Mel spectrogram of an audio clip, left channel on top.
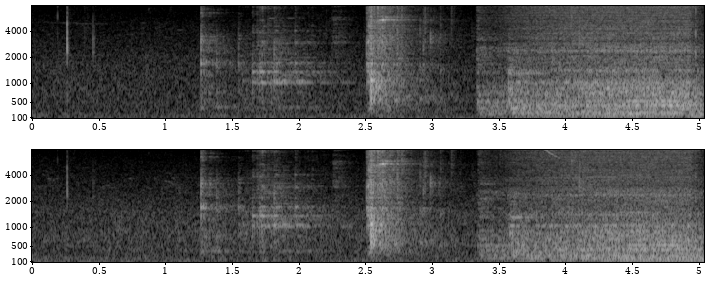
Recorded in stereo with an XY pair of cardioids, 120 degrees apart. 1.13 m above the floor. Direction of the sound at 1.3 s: Straight ahead.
